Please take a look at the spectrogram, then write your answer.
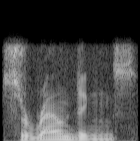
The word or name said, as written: surroundings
